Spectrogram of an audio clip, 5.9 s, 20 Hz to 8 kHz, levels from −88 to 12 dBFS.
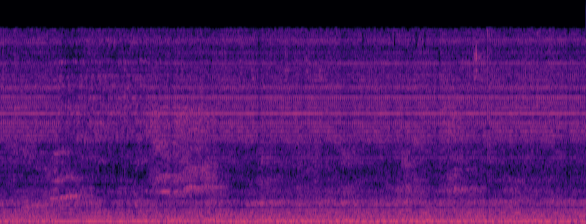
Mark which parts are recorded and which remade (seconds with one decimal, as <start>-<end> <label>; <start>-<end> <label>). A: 0.0-0.6 recorded; 0.6-1.5 remade; 1.5-5.9 recorded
